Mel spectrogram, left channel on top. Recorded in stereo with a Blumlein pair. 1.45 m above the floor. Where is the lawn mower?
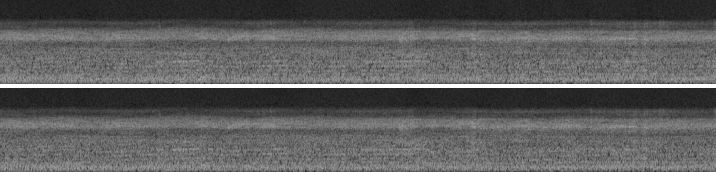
5° left.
